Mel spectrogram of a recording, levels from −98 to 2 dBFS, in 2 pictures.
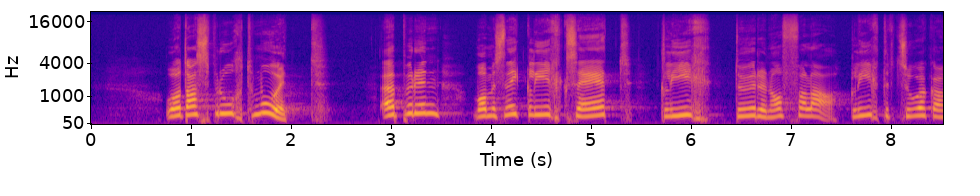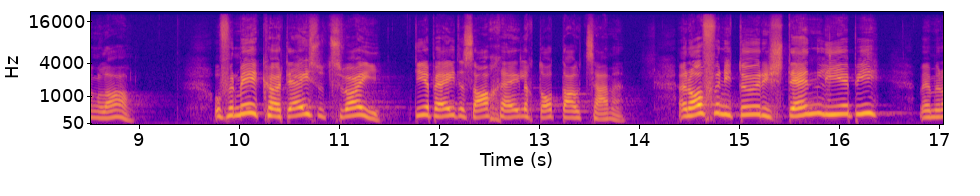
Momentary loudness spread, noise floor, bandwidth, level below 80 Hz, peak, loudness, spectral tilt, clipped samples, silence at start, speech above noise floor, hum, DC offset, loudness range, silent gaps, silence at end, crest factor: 14 LU; -61 dBFS; over 20 kHz; -70 dBFS; -2 dBFS; -22 LUFS; -3.5 dB/octave; under 0.1%; 0.75 s; 40 dB; none; under 0.1%; 6 LU; none; 0 s; 22 dB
